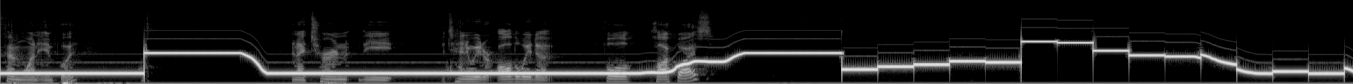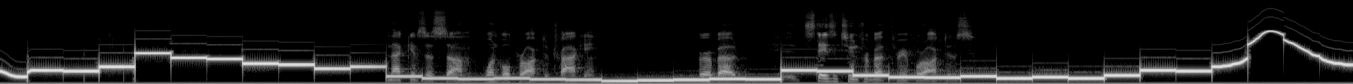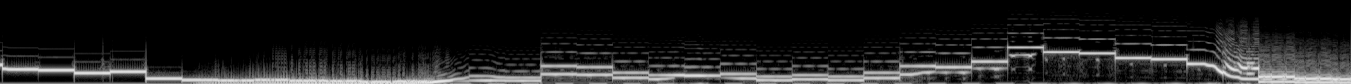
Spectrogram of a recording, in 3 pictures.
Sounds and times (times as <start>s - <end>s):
Synthesizer: 0.0s - 40.5s.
